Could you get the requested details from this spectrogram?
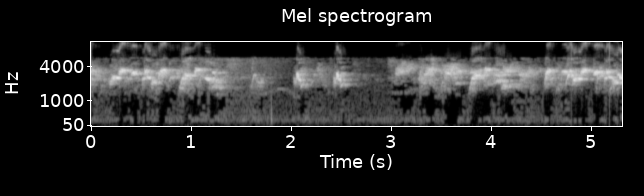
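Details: Red-whiskered bulbul singing at a Singapore competition it won for the first time: lively warbling chirp runs broken by two short gaps, then rising again into dense, rapid twittering.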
